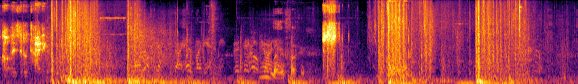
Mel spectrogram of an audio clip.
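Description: Rifle shots crack loudly, some in quick bursts.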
